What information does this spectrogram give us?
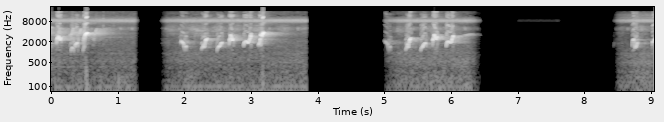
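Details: Caged red-whiskered bulbul singing, used to train other cage birds: four separate phrases of bright, bouncy whistles with short upward slurs, set apart by brief silences, with a constant high-pitched hiss behind.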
